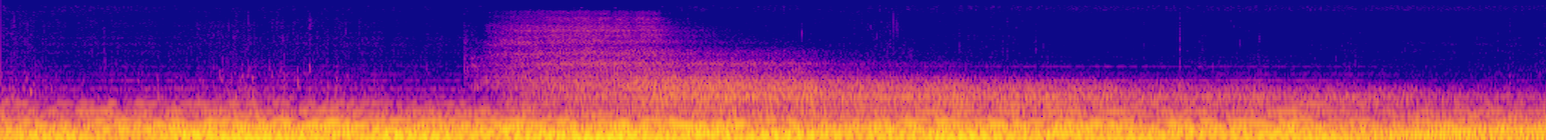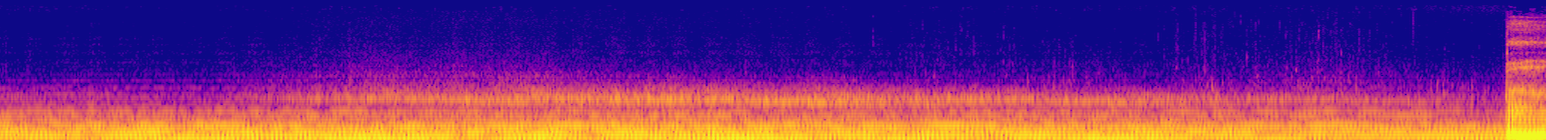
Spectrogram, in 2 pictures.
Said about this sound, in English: the gentle noises of the river as you sit here peacefully and quietly.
